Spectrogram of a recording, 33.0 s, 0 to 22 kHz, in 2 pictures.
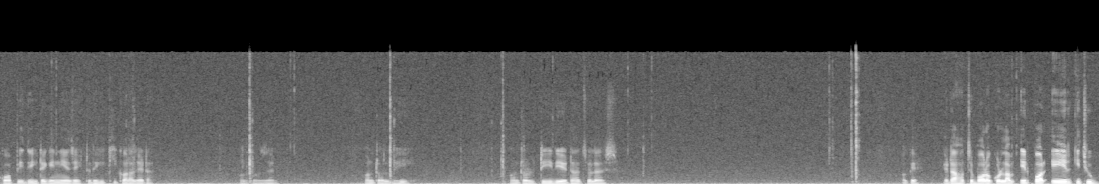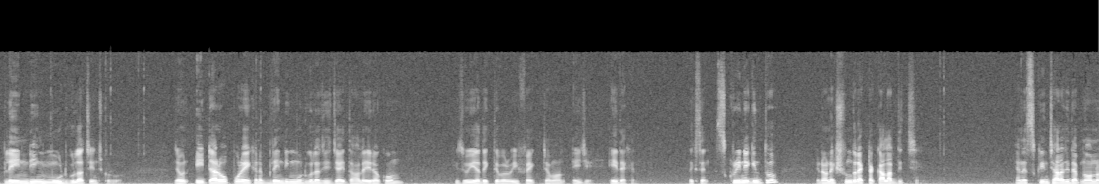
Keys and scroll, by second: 3.7 ctrl+z, 5.8 ctrl+v, 7.4 ctrl+t, 8.1 ctrl+alt+t.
